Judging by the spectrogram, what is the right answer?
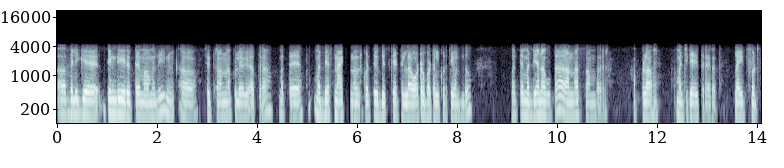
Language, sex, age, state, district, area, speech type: Kannada, male, 45-60, Karnataka, Tumkur, rural, conversation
